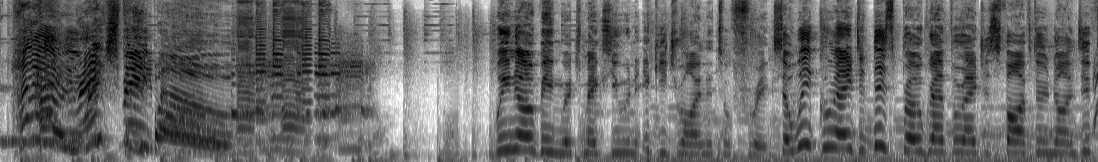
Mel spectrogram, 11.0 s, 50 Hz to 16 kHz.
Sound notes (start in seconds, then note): 2.2 the Giggles; 2.3 horn honks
